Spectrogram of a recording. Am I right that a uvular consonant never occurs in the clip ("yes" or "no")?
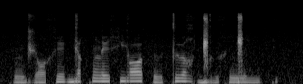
no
